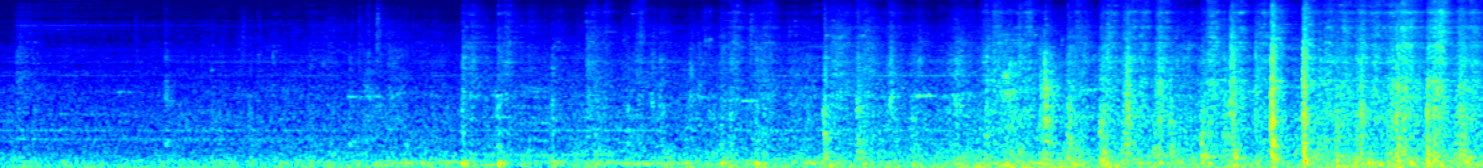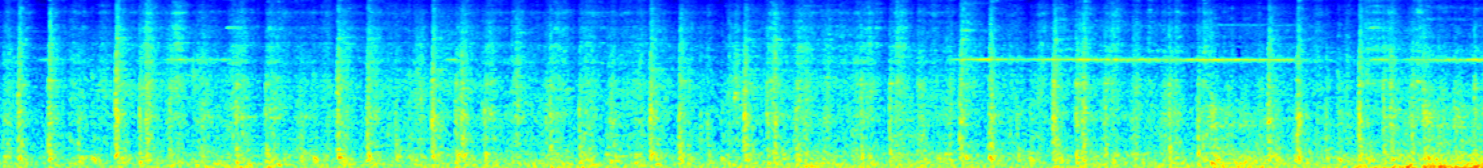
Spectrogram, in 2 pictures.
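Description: Container freight wagons rolling over rail joints and points, their wheels clicking more densely and growing louder as the train comes closer. Near the end a high, steady wheel squeal sets in twice.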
